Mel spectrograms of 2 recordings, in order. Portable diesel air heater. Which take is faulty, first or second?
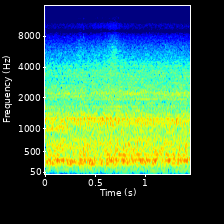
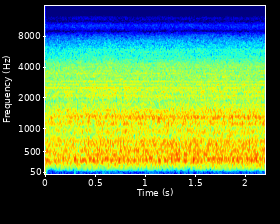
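first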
